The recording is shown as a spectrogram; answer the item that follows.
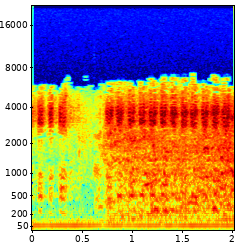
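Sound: goat bleating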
